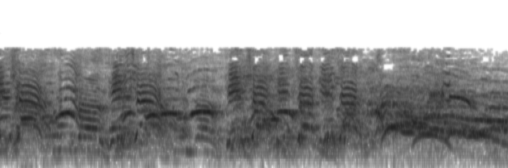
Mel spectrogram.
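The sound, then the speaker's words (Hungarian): A crowd of dressed-up children at a jungle-themed celebration shouting and whooping together, high-pitched voices overlapping in a loud, continuous burst of excited cheering for several seconds. “Hogy a hallgatóknak tudjuk érzékeltetni az alkalom jó hangulatát, egy kis felvételt készítettem a gyerekekkel.”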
